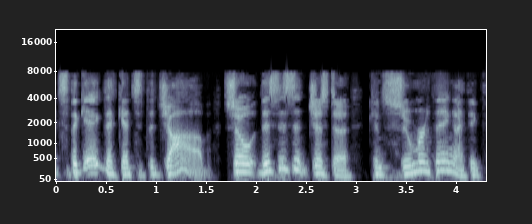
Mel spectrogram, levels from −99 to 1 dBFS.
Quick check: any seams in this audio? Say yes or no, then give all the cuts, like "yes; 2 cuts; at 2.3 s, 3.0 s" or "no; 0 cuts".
yes; 1 cut; at 1.6 s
